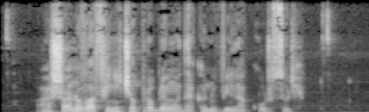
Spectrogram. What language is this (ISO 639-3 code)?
ron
